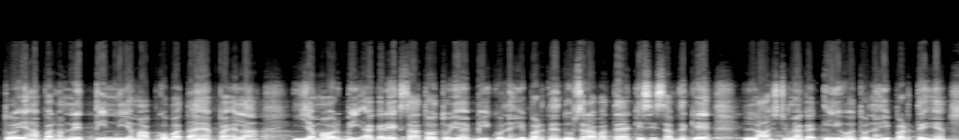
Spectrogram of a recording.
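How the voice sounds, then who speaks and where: Male teacher, a little high-voiced, asks questions and answers them himself, reverberant room. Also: fairly even intonation, normal speed. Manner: spells words letter by letter and answers his own questions; addresses viewers as friends. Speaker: English teacher. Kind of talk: classroom-style lesson.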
